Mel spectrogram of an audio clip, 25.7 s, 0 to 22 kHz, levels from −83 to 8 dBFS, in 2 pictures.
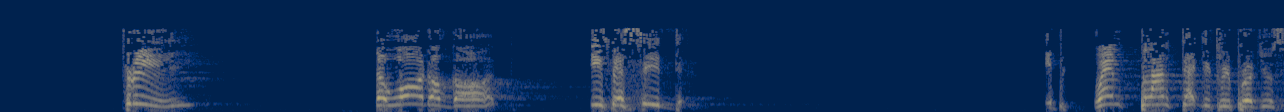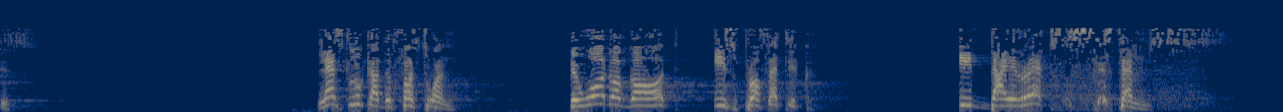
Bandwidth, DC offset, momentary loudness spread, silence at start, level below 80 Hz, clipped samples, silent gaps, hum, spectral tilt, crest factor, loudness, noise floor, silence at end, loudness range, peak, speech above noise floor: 8 kHz; under 0.1%; 15 LU; 1.25 s; -66 dBFS; under 0.1%; none; none; -1.5 dB/octave; 22 dB; -29 LUFS; -84 dBFS; 0.8 s; 7 LU; -10 dBFS; 55 dB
